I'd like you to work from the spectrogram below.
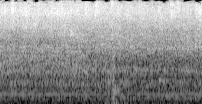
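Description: Water runs from a tap into a sink while air fryer baskets are washed, a soft, steady rushing stream that continues evenly with no talking.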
